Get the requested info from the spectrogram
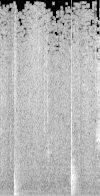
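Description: Two sharp knocks about a second apart: a wooden loaf soap mold with a silicone liner being set down or bumped against the table.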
